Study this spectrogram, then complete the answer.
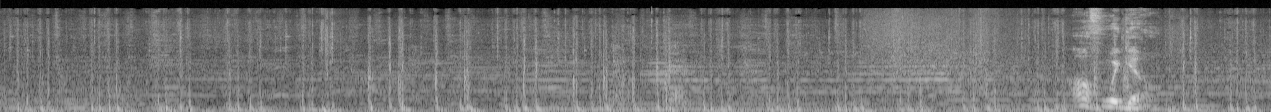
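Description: A horse's hooves clip-clop in a steady walking rhythm in Assassin's Creed Origins, with a brief whinny near the end, under a man's speech and background game music.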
